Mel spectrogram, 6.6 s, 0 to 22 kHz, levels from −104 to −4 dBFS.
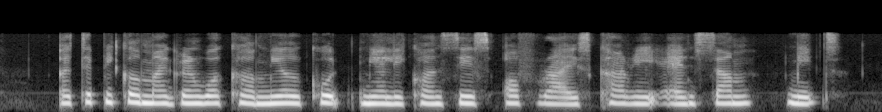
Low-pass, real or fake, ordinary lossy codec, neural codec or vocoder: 7.2 kHz; fake; none; codec, 16 kHz, 6 kbps, DAC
